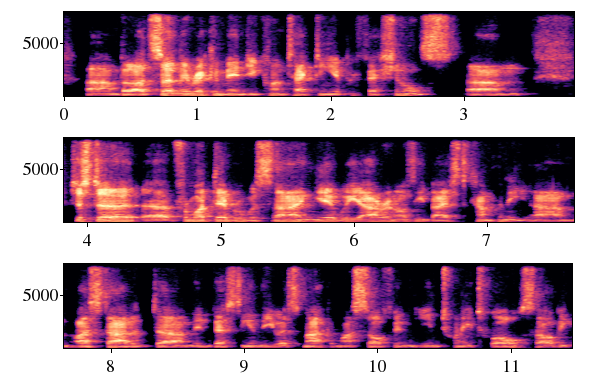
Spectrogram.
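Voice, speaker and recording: Speaking very fast with an Australian accent, a man uses a fairly low pitch and ordinary pitch variation. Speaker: property investment company founder. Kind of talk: webinar presentation. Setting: online webinar with screen share. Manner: hesitant, many fillers.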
